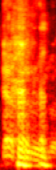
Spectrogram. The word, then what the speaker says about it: Tesorillo: So with the Tesorillo, I think that's how you pronounce it, is it? That's Cirillo, yeah. Tesorillo, that's it.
